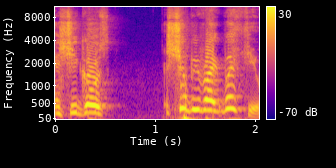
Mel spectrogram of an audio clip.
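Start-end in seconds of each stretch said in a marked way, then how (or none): 1.1-2.1 pitched-up, patronizing, condescending talking-down brush-off tone. Retelling being told to wait, the speaker mimics a girl's condescending tone. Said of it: "kind of in a condescending tone".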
